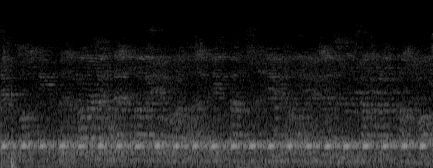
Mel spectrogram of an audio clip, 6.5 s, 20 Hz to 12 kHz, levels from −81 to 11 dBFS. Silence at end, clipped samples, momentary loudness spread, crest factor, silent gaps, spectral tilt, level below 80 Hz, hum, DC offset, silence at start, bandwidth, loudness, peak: 0 s; under 0.1%; 2 LU; 12 dB; none; -6.5 dB/octave; -58 dBFS; none; under 0.1%; 0 s; 8.2 kHz; -38 LUFS; -26 dBFS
